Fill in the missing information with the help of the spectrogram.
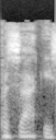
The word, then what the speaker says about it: Psaki: Anyway, let's continue with Jen Pasirko-Back Psaki.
